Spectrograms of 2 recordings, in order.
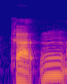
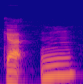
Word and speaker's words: gotten: Gotten out of hand. Gotten 이렇게 gotten 할 때는 코에서 바람이 나와야 돼요. 할 때는 코에서 발음이 나와야 돼요.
